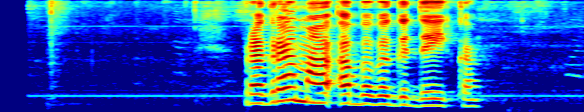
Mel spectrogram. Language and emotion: Russian, neutral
